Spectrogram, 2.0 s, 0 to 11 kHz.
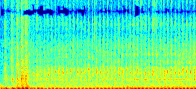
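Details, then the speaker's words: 1984 Mazda B2200, 2.2L Perkins diesel, unused since 1998, starter jumped by wire after the glow plug light goes out: short crank, catches at once and settles into an even, steady idle with no misses or knocks. "once you tie those two together you'll get your orange glow plug light and and once that goes out it's ready to start and what dad's going to do he's going to touch this to that wire there which will jump to the starter"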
